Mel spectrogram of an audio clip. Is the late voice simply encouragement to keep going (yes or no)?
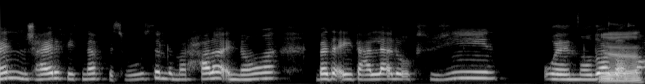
yes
